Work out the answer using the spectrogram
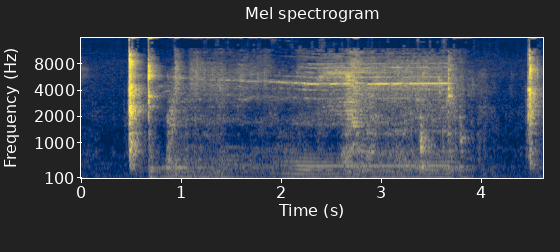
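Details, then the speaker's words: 2011 Yamaha FZ6R after fuel pump replacement for no-prime fault, gasoline added, key-on: quiet steady electric whir about two and a half seconds then cut off; fuel pump priming properly. "I already put gasoline okay so let's see if you can hear the prime"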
